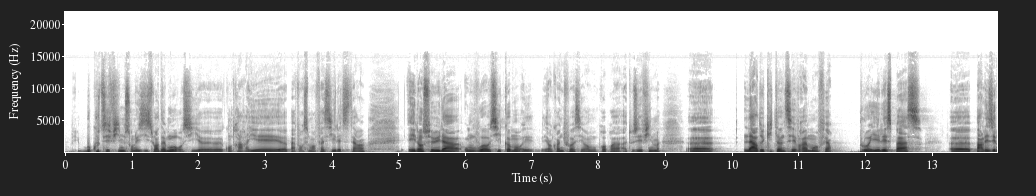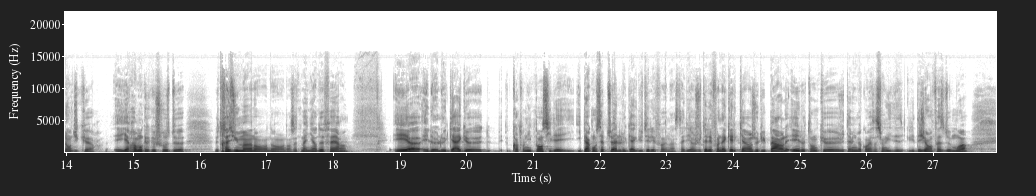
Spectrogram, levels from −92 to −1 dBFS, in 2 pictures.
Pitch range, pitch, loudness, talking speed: 100-130 Hz, 110 Hz, -26 LUFS, 245 wpm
